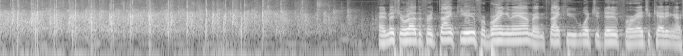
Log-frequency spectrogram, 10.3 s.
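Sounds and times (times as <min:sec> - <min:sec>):
audience applause: 0:00.0 - 0:05.6
speech: 0:05.7 - 0:10.2.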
